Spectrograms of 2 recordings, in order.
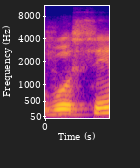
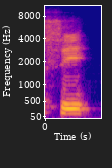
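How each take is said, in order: First: The word is said with both syllables. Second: The word is cut to a single syllable. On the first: This is the standard form. "O você nosso" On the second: This is how people from Minas say it.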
